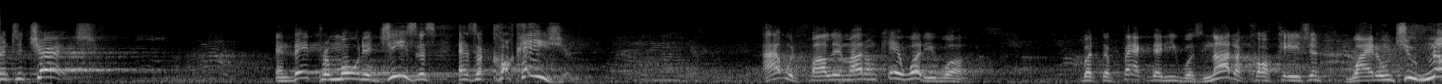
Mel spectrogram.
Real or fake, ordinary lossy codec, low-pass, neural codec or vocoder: real; Opus, 32 kbps; 7.2 kHz; none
